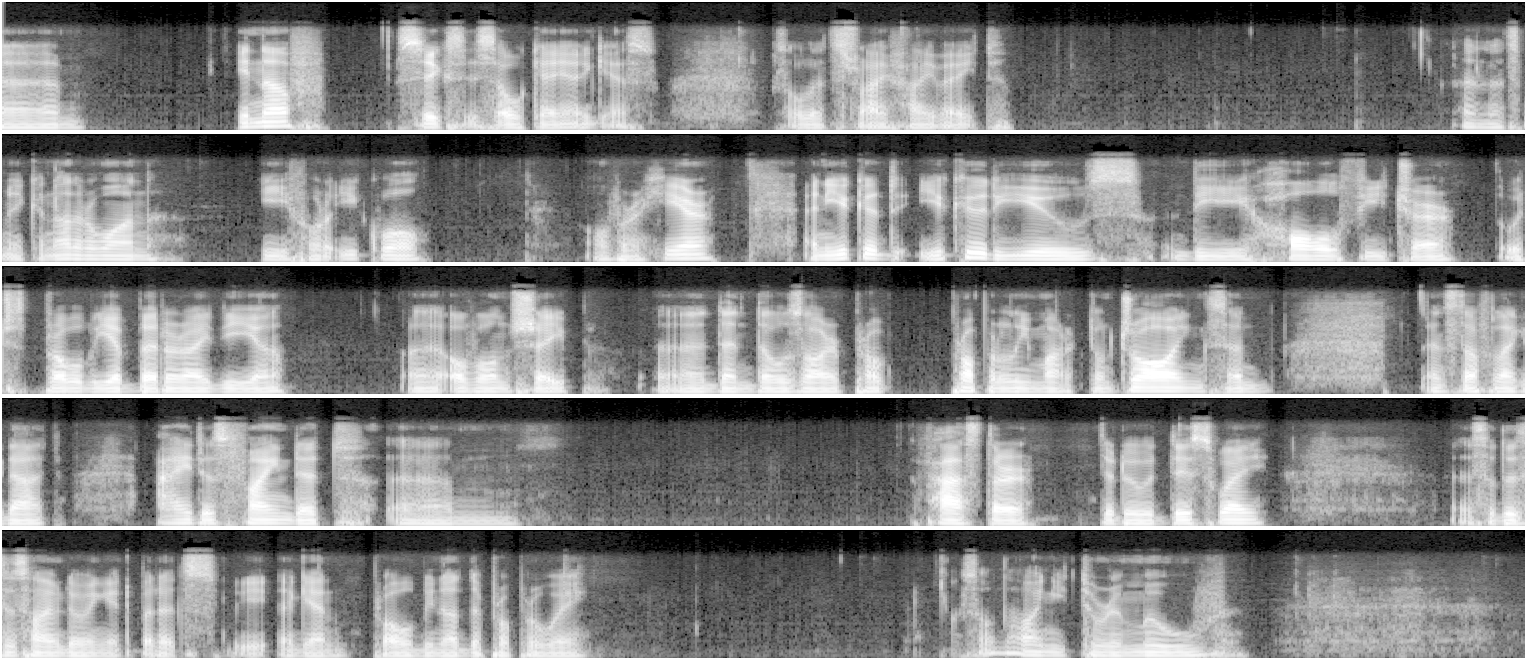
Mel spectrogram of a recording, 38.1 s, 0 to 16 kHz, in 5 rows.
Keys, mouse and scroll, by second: 3.5 typing, 4.4 Return, 6.6 click, 7.0 click, 7.1 Escape, 7.8 click, 8.3-9.4 drag, 8.9 e, 9.8-11.2 right drag, 24.8-25.9 middle drag, 33.2 shift+e, 34.7 click, 35.4 click, 36.9 5, 36.9 Tab, 37.8 click.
